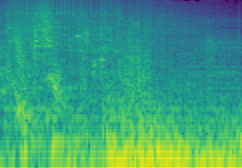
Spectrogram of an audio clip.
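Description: Glass-shattering sound effect over music with a heavy bass; the high crackle of the breaking glass fades over the first second and a half while the bass grows.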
